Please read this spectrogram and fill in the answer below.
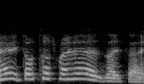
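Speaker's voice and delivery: high-pitched, embarrassed mock protest; flustered protest. Girl whose head just got ruffled, high flustered protest. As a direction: squeal it, flustered, as if blushing. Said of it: "she's blushing and say".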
